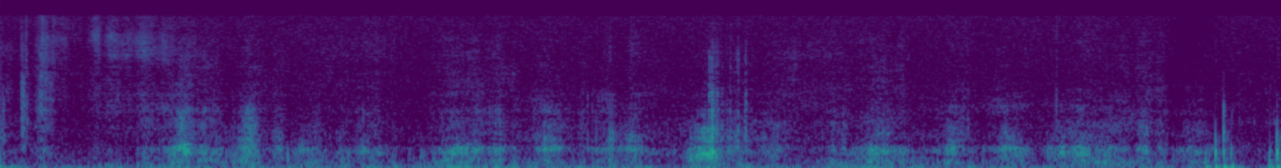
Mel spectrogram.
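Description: Long nails scratch and tap across the suede upper and strap of an empty grey suede ankle boot held up in the air. The result is a soft, continuous, muffled rustle with low, dull taps and a few slightly sharper clicks near the end.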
